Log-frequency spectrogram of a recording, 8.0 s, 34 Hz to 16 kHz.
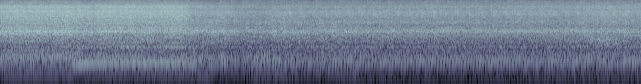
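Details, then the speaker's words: Diesel car started after a fuel filter change during a service of a 2006 Mercedes C200 CDI or 2004 Toyota Avensis, with air purged from the fuel system. It goes from an uneven start to a steady clatter of about three beats a second, with no leaks: normal idle. "Donc là de ce côté là c'est bon, ça démarre, il n'y a plus de problème."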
